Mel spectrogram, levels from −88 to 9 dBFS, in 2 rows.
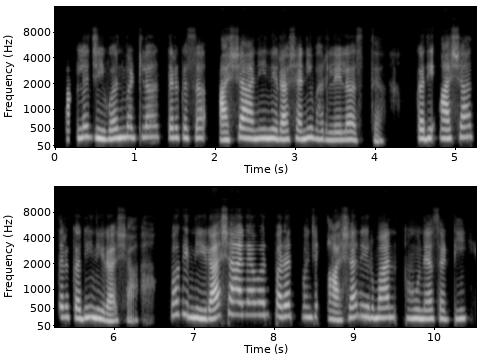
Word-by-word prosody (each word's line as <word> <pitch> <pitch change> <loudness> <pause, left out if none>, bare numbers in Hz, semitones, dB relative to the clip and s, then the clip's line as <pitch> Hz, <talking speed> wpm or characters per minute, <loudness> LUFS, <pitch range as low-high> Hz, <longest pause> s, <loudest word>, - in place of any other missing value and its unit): आपलं 245 +5 -2
जीवन 235 0 +4
म्हंटल 270 +1 -4
तर 255 0 -1
कसं 250 0 -3 0.3
आशा 200 +6 +1
आणि 235 +1 +3
निराशांनी 225 +1 +2
भरलेलं 205 -3 -3
असतं. 170 -3 -11 0.5
कधी 235 +1 +3 0.2
आशा, 270 +4 0
तर 275 0 -1
कधी 250 +1 +1
निराशा. 185 -8 +1 0.5
मग 340 +2 -5
निराशा 255 +7 +4
आल्यावर 325 0 -3
परत 285 0 +2
म्हणजे 270 0 -6 0.2
आशा 255 +8 -1
निर्माण 260 -2 0 0.2
होण्यासाठी 230 -1 -1
245 Hz, 130 wpm, -20 LUFS, 225-270 Hz, 0.5 s, जीवन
